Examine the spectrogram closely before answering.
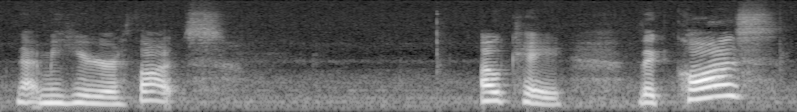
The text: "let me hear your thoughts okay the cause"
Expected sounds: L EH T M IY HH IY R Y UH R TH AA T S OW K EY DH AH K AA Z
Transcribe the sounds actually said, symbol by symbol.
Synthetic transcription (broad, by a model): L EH T M IY HH IY R Y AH R TH AA T S OW K EY DH AH K AA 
